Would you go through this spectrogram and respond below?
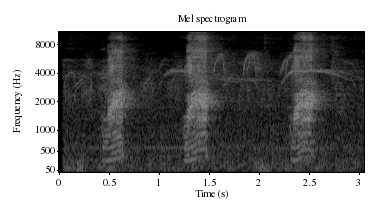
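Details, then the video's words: Eastern spot-billed duck giving three loud, harsh quacks about one second apart, each a nasal burst with rich harmonics, over low background rumble. "목청 좋은 목소리의 주인공은?? #흰뺨검둥오리"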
